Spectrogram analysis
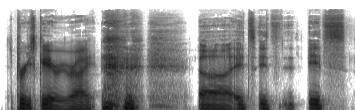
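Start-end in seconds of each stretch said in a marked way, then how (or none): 1.0-1.6 short chuckle at something sad; rueful laugh. Real, not acted. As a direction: let out a brief, rueful laugh. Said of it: "I laugh at it now".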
